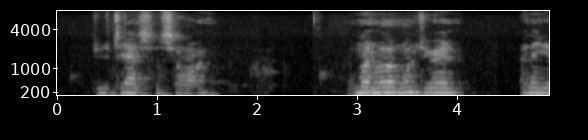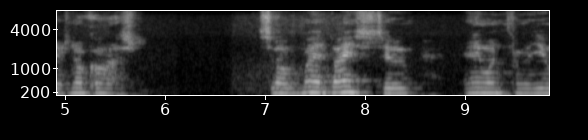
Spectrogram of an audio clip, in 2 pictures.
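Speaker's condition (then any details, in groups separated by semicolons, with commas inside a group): Non-relapsing progressive MS; no medication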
